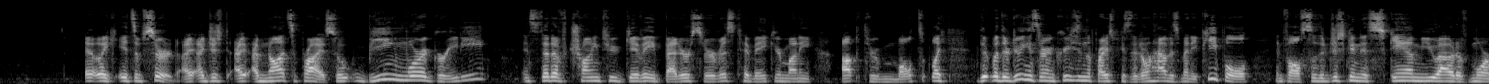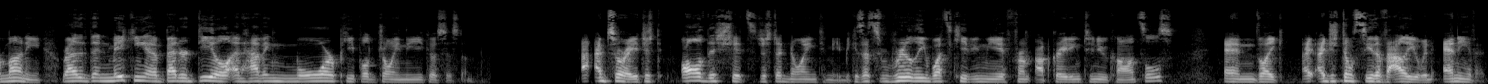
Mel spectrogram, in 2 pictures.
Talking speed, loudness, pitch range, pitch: 210 wpm, -22 LUFS, 130-160 Hz, 145 Hz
